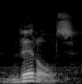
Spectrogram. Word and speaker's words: victuals: Send the multitude away that they may go into the villages and buy themselves victuals.'" And that's how it is pronounced, victuals, not victuals, victuals.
